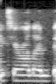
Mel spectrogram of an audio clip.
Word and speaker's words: Tyrolin: Yeah, because I look, I, I, do love my name Tyrolin, but it's very rare when people pronounce it properly. It's always Tyrolan I get, or people just don't even try; they just go T.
